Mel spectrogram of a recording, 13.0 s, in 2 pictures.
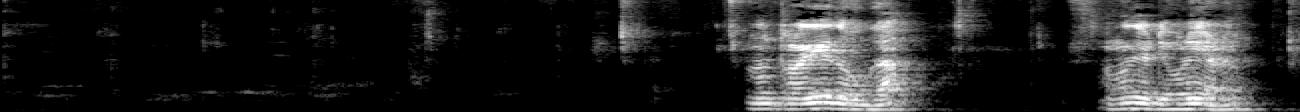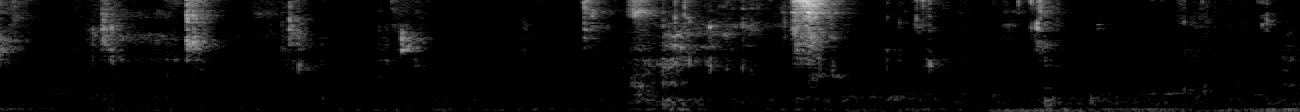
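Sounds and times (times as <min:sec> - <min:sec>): person chewing food: 0:00.0 - 0:03.8, 0:04.6 - 0:05.5, 0:06.4 - 0:13.0
soft mouth clicks and smacks: 0:06.4 - 0:13.0.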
